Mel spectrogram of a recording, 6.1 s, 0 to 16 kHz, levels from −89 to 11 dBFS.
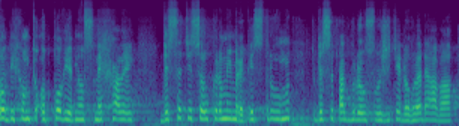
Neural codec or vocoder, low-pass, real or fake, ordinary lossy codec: codec, 32 kHz, 1.9 kbps, SNAC; 14.4 kHz; fake; Opus, 16 kbps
